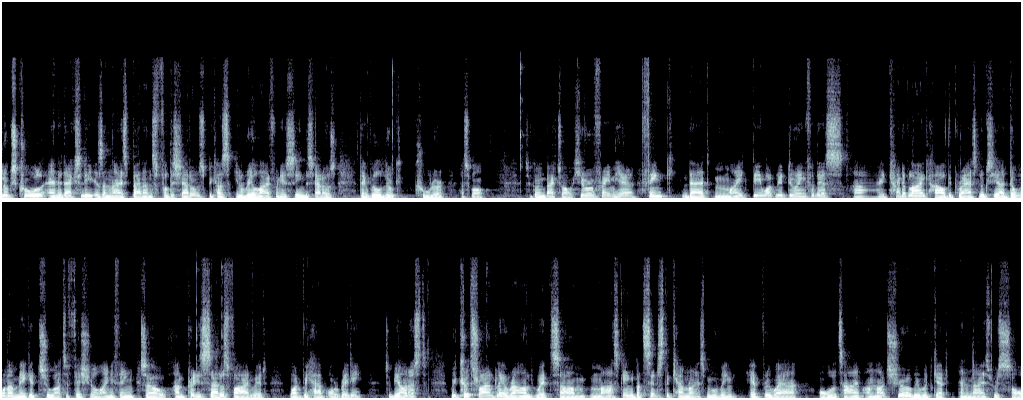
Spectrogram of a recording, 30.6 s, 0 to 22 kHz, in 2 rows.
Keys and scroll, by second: 5.0 ↺, 8.8 super+s, 19.3 super+d, 19.9 super+f, 20.6 super+d, 21.4 Escape, 21.9 super+s, 28.6 super+s.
